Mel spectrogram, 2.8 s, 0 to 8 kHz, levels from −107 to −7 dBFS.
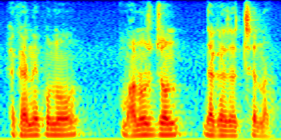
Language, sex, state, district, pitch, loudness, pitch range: Bengali, male, Tripura, West Tripura, 115 Hz, -19 LUFS, 110-120 Hz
